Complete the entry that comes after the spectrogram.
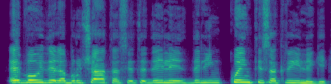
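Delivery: high-pitched, vehement comeback; fervent accusation in a narrator's high girl voice; heated retort. A narrator's reading. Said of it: "ribatté con foga la ragazza".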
